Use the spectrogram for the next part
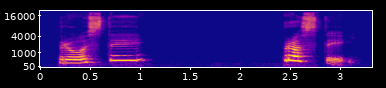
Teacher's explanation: whether you stress the first syllable or the last one, it doesn't matter. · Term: double stress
